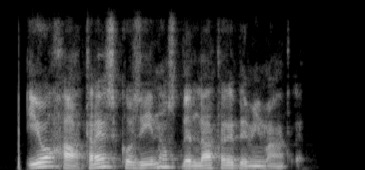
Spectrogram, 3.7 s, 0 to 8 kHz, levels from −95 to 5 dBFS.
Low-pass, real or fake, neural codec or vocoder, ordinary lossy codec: 7.2 kHz; fake; codec, 16 kHz, 2 kbps, FunCodec, trained on LibriTTS, 25 frames a second; Opus, 64 kbps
